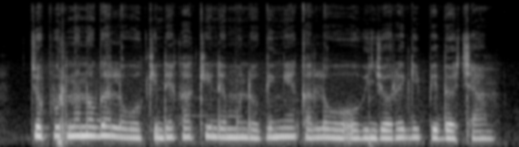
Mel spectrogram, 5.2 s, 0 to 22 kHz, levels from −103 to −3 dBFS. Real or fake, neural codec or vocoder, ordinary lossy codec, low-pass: real; none; none; 19.8 kHz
